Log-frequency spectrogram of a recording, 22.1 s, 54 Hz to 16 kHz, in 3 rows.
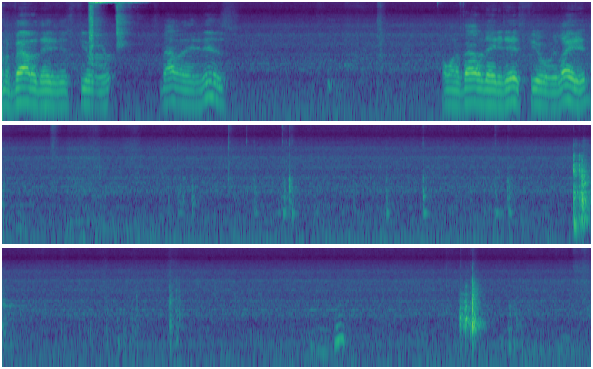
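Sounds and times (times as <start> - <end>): light clicks and knocks of tools: 1.1 - 1.8.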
